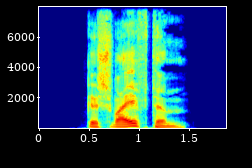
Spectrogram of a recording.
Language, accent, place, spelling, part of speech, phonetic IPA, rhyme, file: German, Germany, Berlin, geschweiftem, adjective, [ɡəˈʃvaɪ̯ftəm], -aɪ̯ftəm, De-geschweiftem.ogg
- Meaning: strong dative masculine/neuter singular of geschweift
